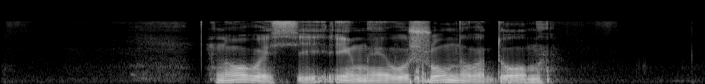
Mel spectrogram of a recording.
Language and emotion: Russian, sad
